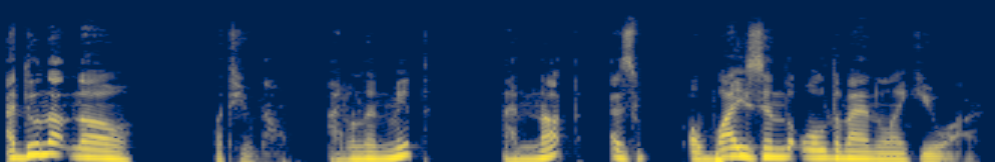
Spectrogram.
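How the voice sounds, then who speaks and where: A man's voice: on the high side, sing-song, a little slow, a little mellow, no room sound, studio quality, heavily acted. A man voicing an earnest, defiant young woman who pleads in formal speech in a tabletop game. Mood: pleading.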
